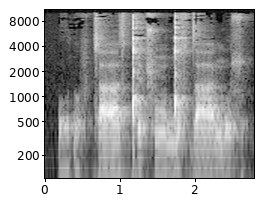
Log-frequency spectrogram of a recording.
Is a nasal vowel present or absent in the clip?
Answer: present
